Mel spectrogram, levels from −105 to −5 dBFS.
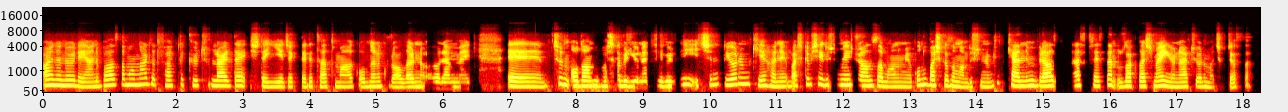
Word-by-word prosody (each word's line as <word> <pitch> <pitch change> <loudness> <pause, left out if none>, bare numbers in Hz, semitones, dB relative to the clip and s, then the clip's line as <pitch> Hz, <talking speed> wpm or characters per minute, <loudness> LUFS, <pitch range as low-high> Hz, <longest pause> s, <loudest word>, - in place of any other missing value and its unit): Aynen 245 -1 +2
öyle. 235 -3 0
Yani, 190 +2 0
bazı 250 +2 -1
zamanlar 260 +2 -2
da 270 - -4
farklı 230 +1 -6
kültürlerde, 225 -2 0
işte, 190 - +1
yiyecekleri 190 +1 -2
tatmak, 185 -1 -4
onların 195 +2 -2
kurallarını 185 +1 -1 0.2
öğrenmek, 185 0 -2 0.5
eee, 195 -1 +4
tüm 290 -4 +1
odağımı 215 0 +2
başka 205 +2 0
bir 220 - +2
yöne 205 0 +1
çevirdiği 210 +6 -3
için 260 +3 +4
diyorum 275 +4 +1
ki, 230 -5 0
"Hani, 200 -2 -1
başka 270 +3 0
bir 270 - -6
şey 270 -1 +3
düşünmeye 255 0 0
şu 230 - 0
an 225 0 +1
zamanım 190 -4 -2
yok. 180 0 -5
Onu 260 +2 -1
başka 235 0 +5
zaman 190 -5 -2
düşünürüm." 185 0 -4 0.2
Kendimi 220 0 +3
biraz 210 +1 +4 0.3
daha 235 +2 +3
stresten 220 +1 -1
uzaklaşmaya 205 +2 +3
yöneltiyorum 190 0 -2
açıkçası. 175 - -6
210 Hz, 145 wpm, -24 LUFS, 190-235 Hz, 0.5 s, başka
